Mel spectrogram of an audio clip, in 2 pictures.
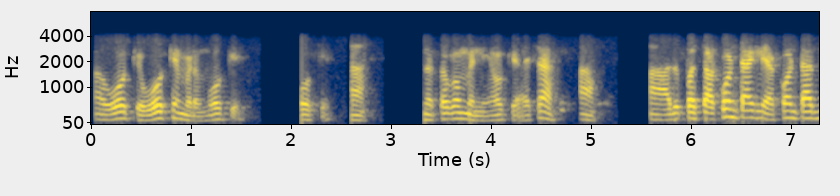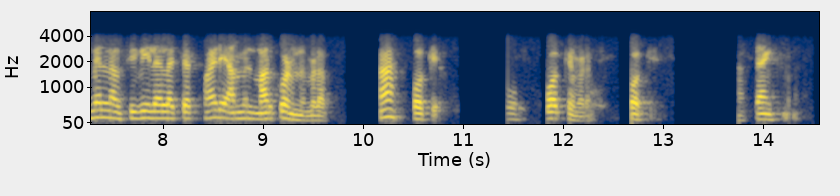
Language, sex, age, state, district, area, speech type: Kannada, male, 60+, Karnataka, Shimoga, rural, conversation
